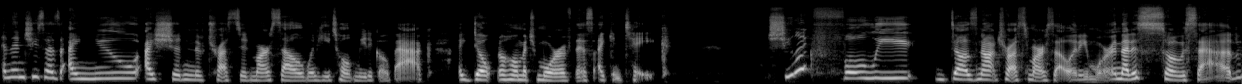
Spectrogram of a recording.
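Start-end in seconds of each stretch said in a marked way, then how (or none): none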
